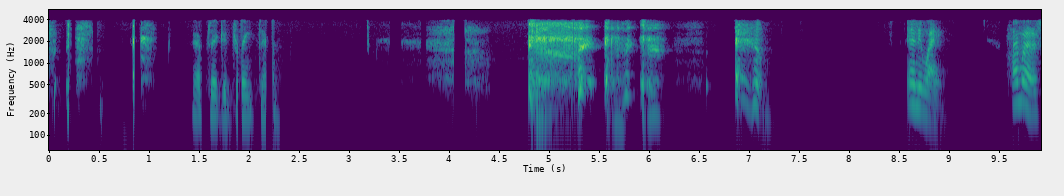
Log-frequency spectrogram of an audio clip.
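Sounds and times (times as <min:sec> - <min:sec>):
cough: 0:00.0 - 0:01.1, 0:04.8 - 0:06.3, 0:06.9 - 0:07.3
speech: 0:01.4 - 0:02.3.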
